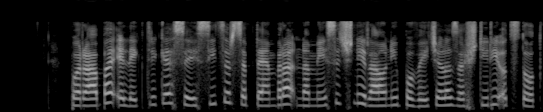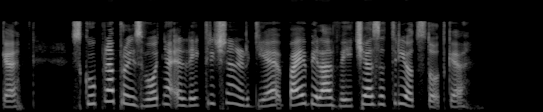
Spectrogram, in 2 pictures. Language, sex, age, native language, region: Slovenian, female, 12-17, Slovenian, Central Slovenia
